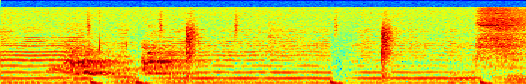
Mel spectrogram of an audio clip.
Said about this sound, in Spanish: Perdonen a los perros, es que también están comentando.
